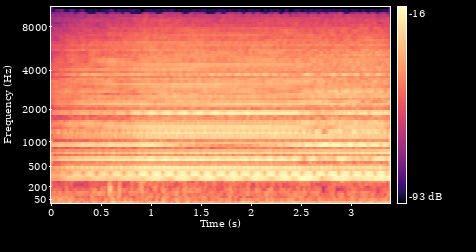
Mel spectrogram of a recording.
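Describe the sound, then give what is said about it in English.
A loud, sustained train horn sound effect blares with steady harmonic tones, swelling in quickly and holding for several seconds over the low rumble of a rolling train, played as a bit on radio station WGR. “Everyone here at WGR is on the wide receiver train, and we have something for that.”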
